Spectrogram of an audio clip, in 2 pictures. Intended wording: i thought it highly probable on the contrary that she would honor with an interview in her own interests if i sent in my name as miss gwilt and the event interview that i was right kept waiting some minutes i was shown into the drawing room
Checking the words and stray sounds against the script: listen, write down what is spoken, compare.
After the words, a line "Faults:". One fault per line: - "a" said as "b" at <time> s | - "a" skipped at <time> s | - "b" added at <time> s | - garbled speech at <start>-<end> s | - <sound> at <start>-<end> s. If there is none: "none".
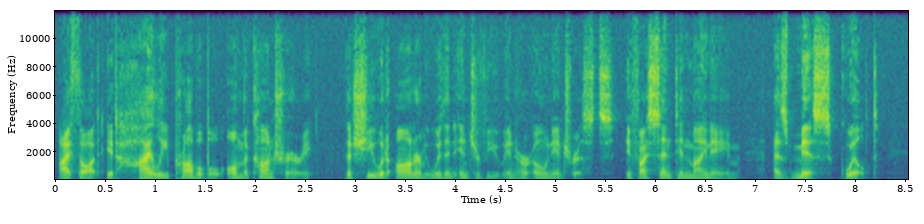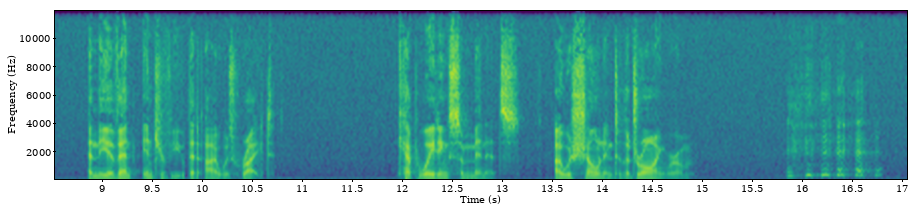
i thought it highly probable on the contrary that she would honor with an interview in her own interests if i sent in my name as miss gwilt and the event interview that i was right kept waiting some minutes i was shown into the drawing room
Faults:
- laugh at 15.8-16.8 s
